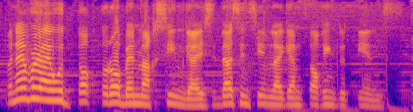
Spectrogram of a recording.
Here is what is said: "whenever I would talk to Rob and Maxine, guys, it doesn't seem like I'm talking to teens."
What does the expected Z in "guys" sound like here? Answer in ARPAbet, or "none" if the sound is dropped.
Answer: S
